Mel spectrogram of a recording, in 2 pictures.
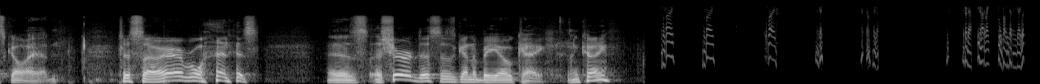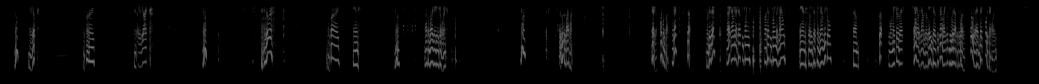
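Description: Metal test probes tap and scrape against an outlet's contacts.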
